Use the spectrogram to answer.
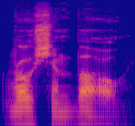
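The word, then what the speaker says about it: Rochambeau: our watchword was roshambo the commander of the French forces's name for being pronounced roshambo it sounded when pronounced quick like Rush on boys we had not here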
